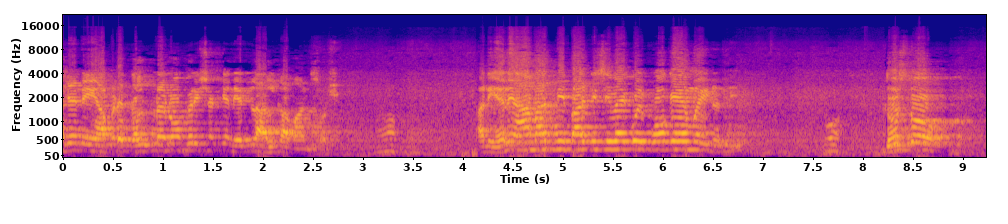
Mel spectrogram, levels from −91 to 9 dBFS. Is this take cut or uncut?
uncut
